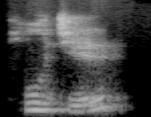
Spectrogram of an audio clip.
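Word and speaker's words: 不疾: 여기서 불이라고 했는데 부라고 고치세요. 여기도 발음할 때는 부질. 그 지읒 앞에 있으니까 우리가 리을 빼고서 부질이라고 발음하죠.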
